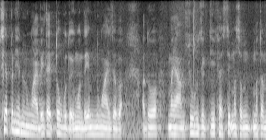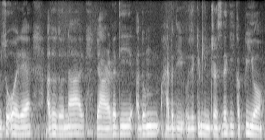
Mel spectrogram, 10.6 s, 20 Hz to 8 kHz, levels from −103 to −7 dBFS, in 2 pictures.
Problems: constant background noise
